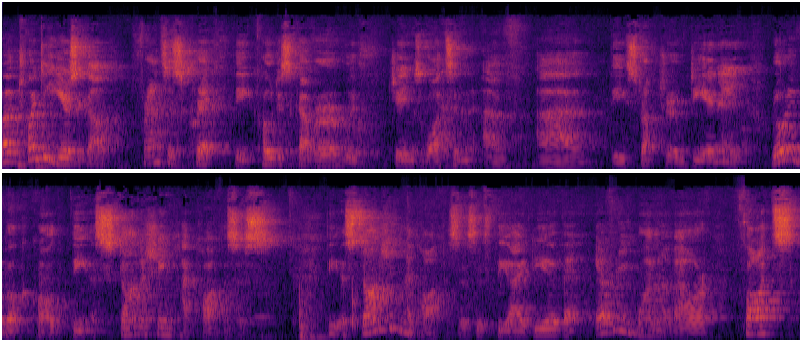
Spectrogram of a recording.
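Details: Adult male speaker; normal speech.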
